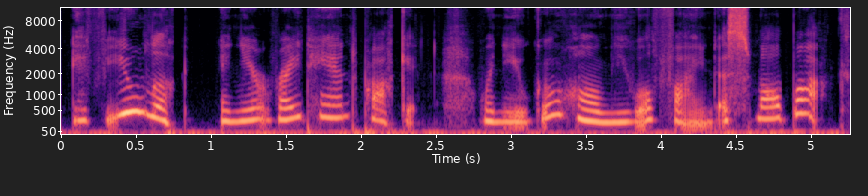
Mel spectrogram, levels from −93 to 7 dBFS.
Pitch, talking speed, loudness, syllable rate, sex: 280 Hz, 195 wpm, -17 LUFS, 4.5 syllables/s, female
